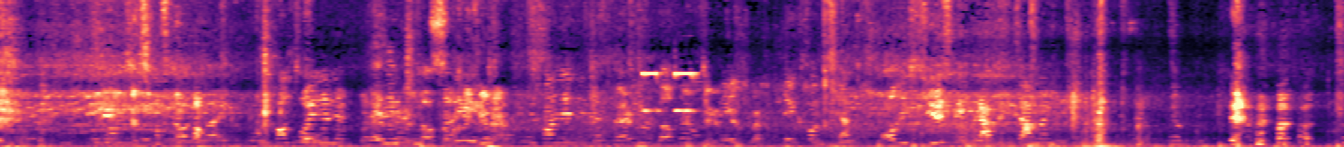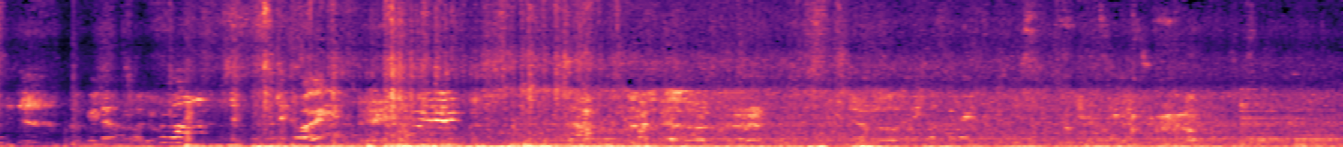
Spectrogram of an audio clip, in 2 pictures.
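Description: A vehicle engine rumbles steadily while driving along a street.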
